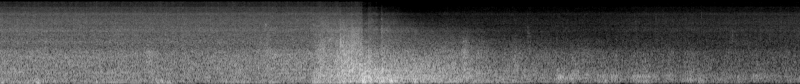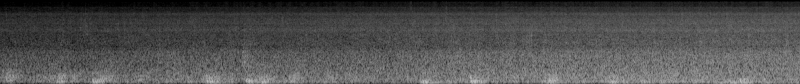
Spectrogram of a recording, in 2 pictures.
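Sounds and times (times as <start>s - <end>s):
thunder rumbling: 0.0s - 11.6s
steady rain hiss: 0.0s - 16.0s.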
